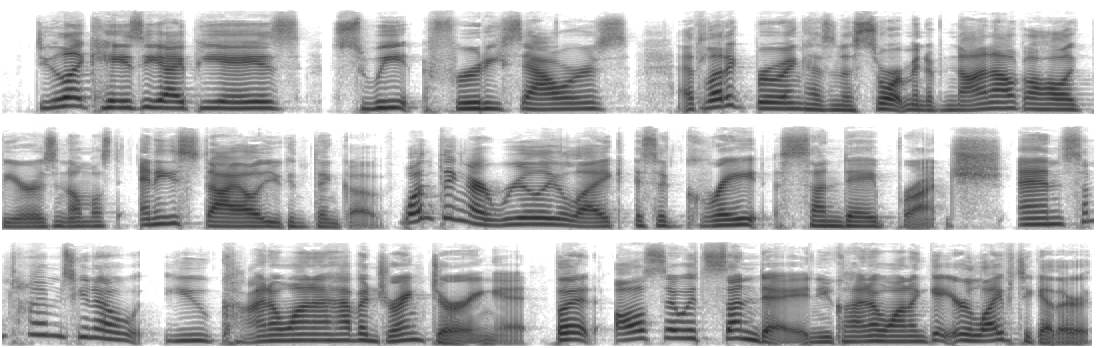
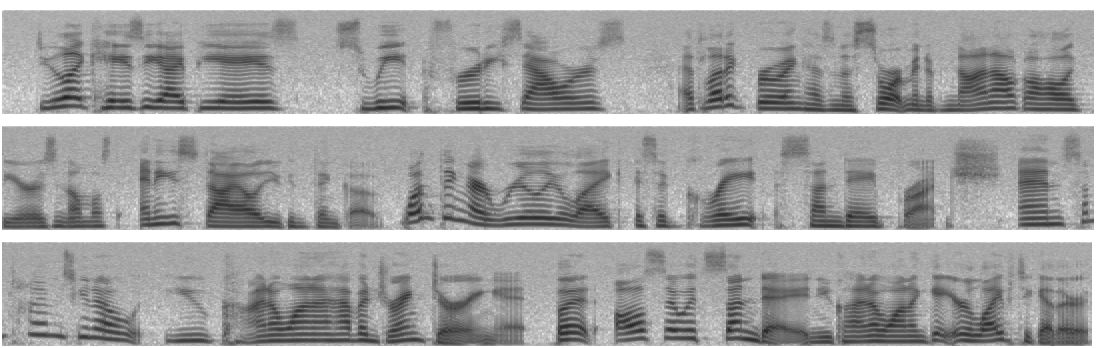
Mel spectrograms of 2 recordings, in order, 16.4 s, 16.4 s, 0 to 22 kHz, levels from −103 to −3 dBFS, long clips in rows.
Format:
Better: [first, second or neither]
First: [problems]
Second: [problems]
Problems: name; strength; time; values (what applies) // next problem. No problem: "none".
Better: first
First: none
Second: hiss; noticeable; throughout; 20 dB below the speech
